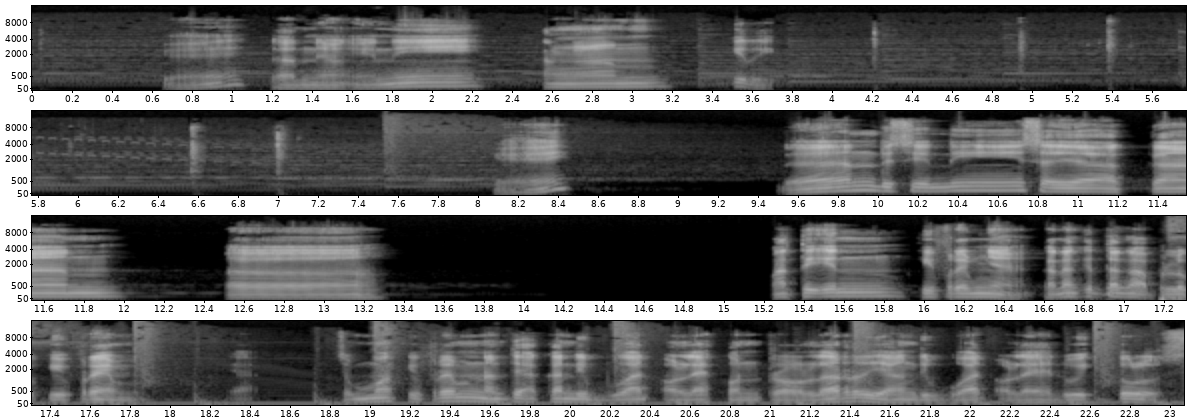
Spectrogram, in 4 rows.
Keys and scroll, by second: 0.0-0.2 typing, 1.6 typing, 4.2 Return, 4.5-6.9 typing.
